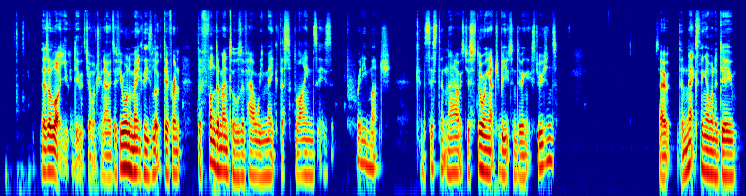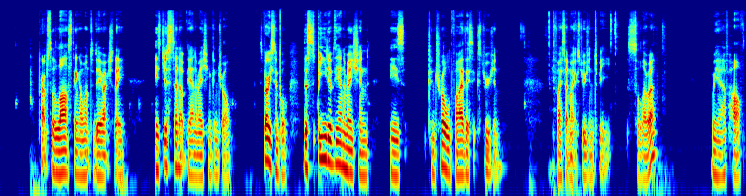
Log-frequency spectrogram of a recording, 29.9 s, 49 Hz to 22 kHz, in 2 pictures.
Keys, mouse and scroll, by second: 0.3 shift+space, 0.6-25.8 middle drag, 25.8 shift+Left, 27.0 click, 27.9 shift+space.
